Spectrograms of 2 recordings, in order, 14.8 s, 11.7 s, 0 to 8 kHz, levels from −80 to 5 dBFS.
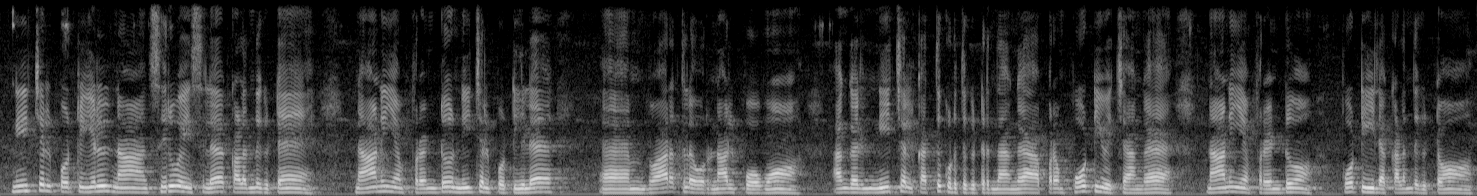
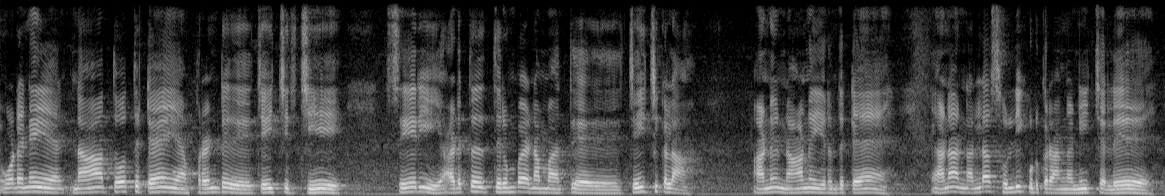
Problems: none marked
